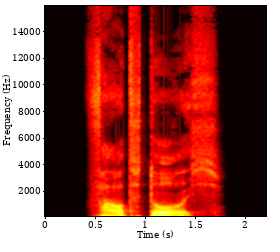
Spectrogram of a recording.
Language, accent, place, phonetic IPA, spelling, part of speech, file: German, Germany, Berlin, [ˌfaːɐ̯t ˈdʊʁç], fahrt durch, verb, De-fahrt durch.ogg
- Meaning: inflection of durchfahren: 1. second-person plural present 2. plural imperative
